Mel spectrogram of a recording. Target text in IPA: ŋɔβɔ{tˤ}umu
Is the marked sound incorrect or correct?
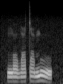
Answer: correct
